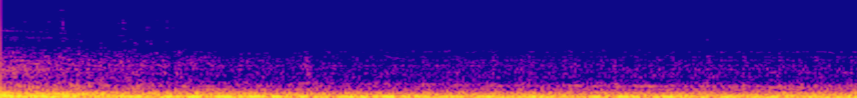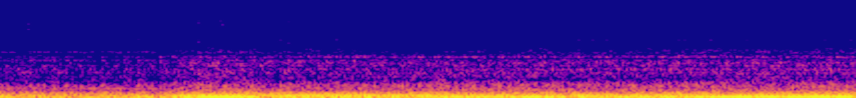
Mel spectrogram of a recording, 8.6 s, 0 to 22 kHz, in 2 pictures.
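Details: 2003 GMC 2500HD with LB7 6.6L Duramax diesel, bought from Copart: deep, uneven, lumpy rumble at idle that climbs when revved; bad injectors, all eight later replaced.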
